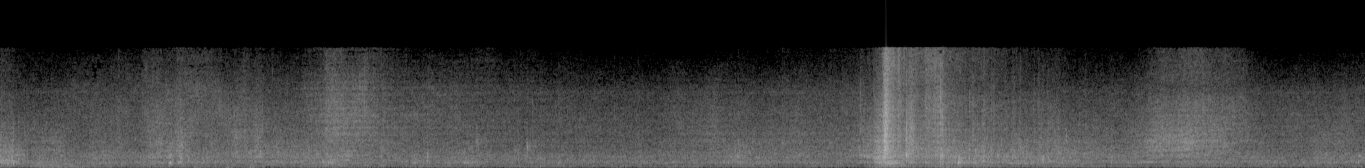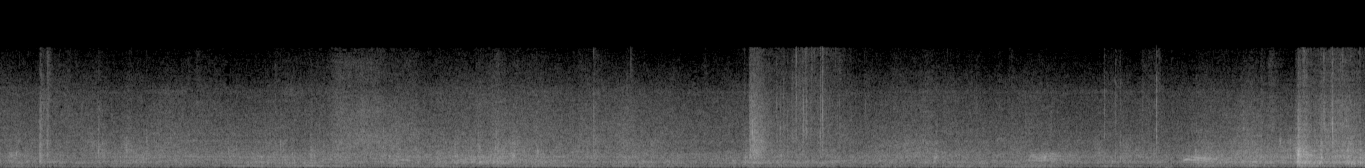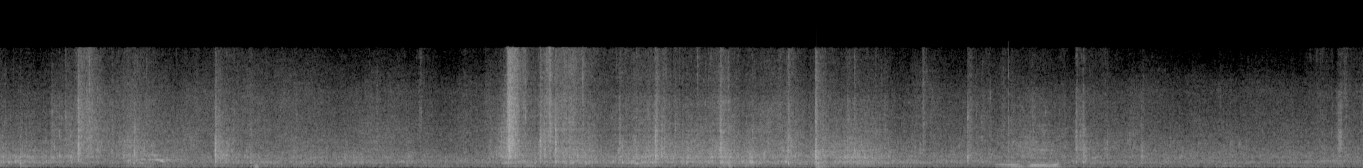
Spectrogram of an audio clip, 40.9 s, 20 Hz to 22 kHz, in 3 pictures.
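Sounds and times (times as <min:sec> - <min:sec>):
steady outdoor hiss: 0:00.0 - 0:40.9
hiss of mud: 0:03.1 - 0:04.0, 0:11.4 - 0:12.6.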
